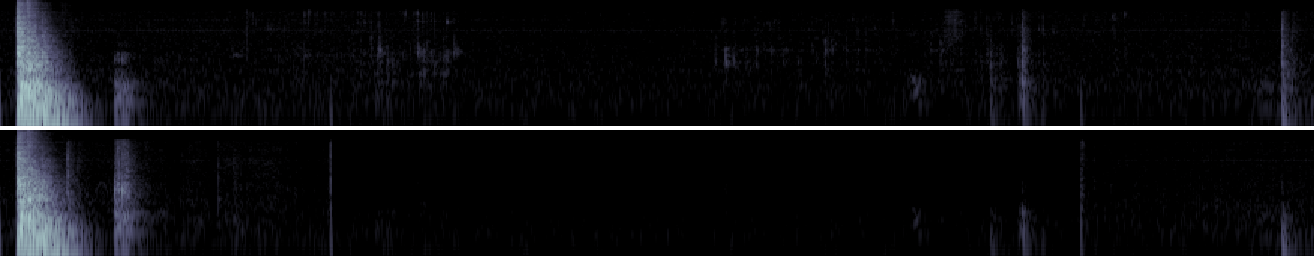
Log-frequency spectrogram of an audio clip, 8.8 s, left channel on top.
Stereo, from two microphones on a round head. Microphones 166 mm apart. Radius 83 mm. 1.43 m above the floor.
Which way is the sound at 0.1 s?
15° left (ahead or behind).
